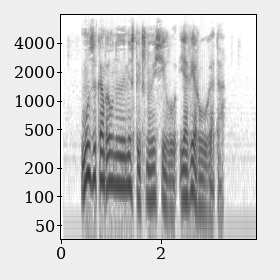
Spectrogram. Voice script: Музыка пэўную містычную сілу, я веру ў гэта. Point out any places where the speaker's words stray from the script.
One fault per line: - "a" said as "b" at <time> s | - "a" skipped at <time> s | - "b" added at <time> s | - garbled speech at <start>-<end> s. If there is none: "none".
none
